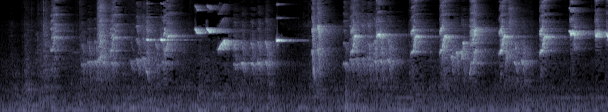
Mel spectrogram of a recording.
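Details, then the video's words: A Saffron finch from the Avalanche bloodline starts softly, then breaks into clear high whistles and a long steady note before a rapid train of sharp repeated chips, rising in loudness. "Canto do Canário da Terra Avalanche"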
